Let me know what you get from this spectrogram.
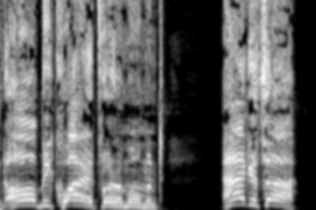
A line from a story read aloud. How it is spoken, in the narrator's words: he called as loudly as he could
